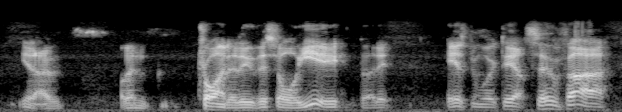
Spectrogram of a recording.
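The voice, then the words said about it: Attempted Australian accent. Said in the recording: “I suppose I could do sort of Australian ... and that's sort of an Australian. I don't know.”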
